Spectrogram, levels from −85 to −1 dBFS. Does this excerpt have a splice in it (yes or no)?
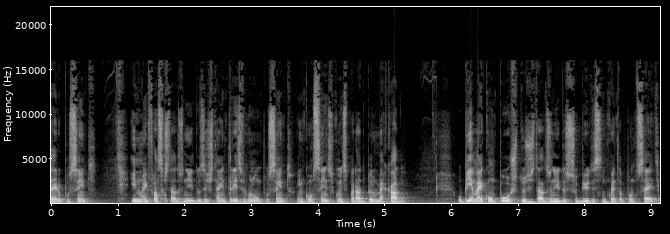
yes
